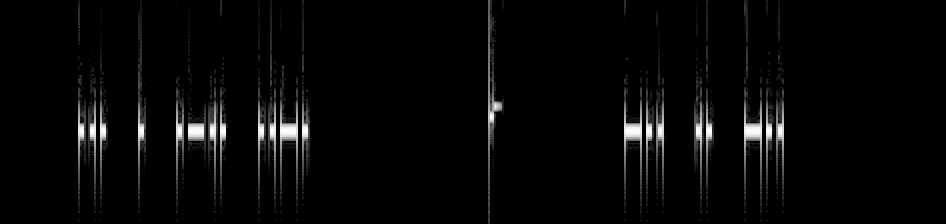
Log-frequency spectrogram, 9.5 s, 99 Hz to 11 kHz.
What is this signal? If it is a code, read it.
Morse code, heard as a keyed tone, about 22 wpm, spaced as for 16 wpm, 700 Hz. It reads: SELF DID
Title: 2x Character Spacing - Top 200 Words - 22wpm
